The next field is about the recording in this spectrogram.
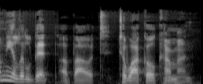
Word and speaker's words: Tawakkol Karman: How would you pronounce it correctly? – Yeah, it's Tawakkol Karman. – Tawakkol Karman.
